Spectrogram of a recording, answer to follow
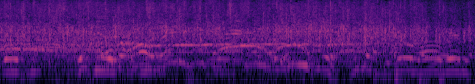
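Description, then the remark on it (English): An audience applauds steadily and densely for several seconds, a loud continuous wash of clapping with voices calling out and chattering underneath. “We gotta clap it up again for you.”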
